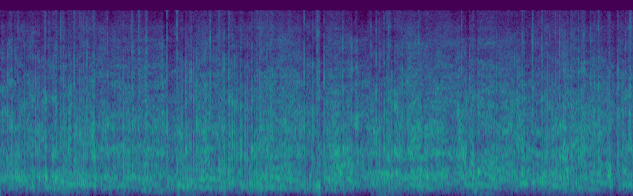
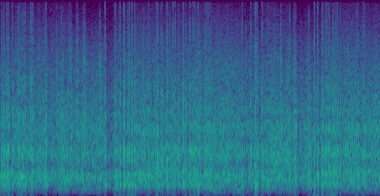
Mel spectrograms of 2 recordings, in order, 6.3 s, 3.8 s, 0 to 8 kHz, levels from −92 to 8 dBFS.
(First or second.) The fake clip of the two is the first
